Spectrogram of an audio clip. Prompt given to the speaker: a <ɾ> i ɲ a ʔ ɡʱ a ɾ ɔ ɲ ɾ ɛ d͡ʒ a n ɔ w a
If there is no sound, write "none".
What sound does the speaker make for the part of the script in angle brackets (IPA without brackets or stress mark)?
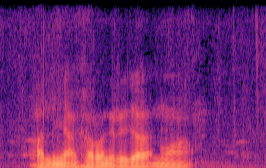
l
